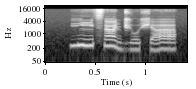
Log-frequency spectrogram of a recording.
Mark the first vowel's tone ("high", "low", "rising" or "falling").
high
